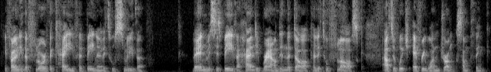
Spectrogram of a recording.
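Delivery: ordinary delivery, nothing marked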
